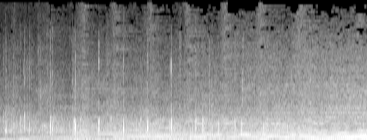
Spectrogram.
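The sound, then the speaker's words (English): An audience at a church service claps together after a prayer, giving the Lord a hand clap in a steady, sustained burst of applause, with a warm, held musical tone underneath and a few sharper claps standing out. “One, give the Lord a hand clap.”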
